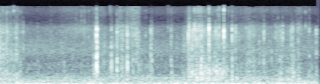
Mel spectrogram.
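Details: Wind buffeting and a low engine rumble, broken by scattered clicks and creaks, with no animal calls.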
